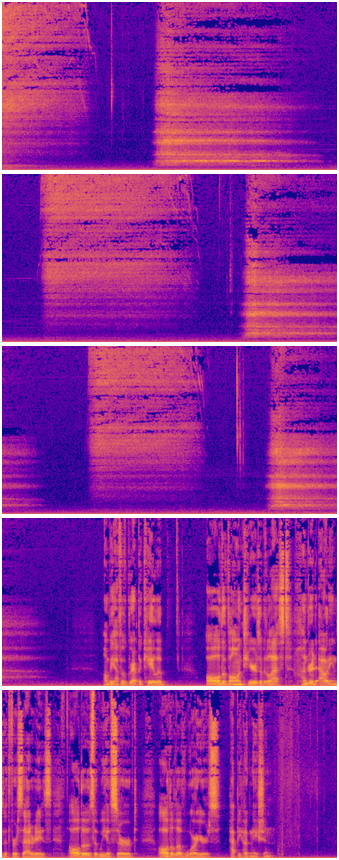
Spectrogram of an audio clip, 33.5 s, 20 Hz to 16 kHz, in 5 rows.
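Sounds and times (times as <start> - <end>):
slow deep breaths in through the nose and out through the mouth during a group breathing exercise: 0.0 - 1.9, 3.0 - 14.5, 15.1 - 17.6, 18.6 - 22.1, 23.6 - 24.2, 27.8 - 28.2, 29.5 - 30.0
steady low hum: 0.0 - 33.4
speech: 22.2 - 23.5, 24.2 - 32.4.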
